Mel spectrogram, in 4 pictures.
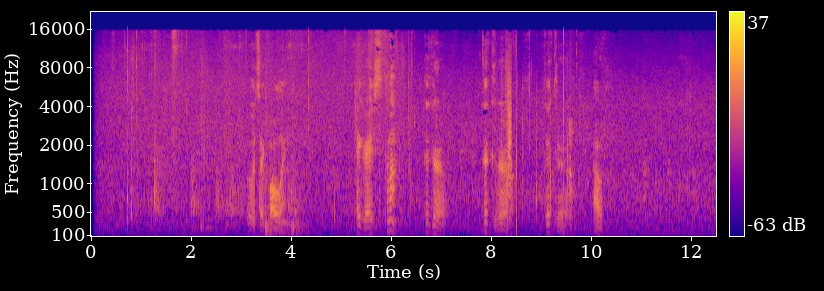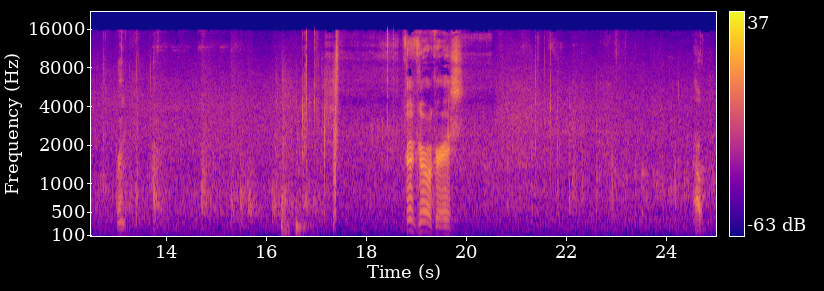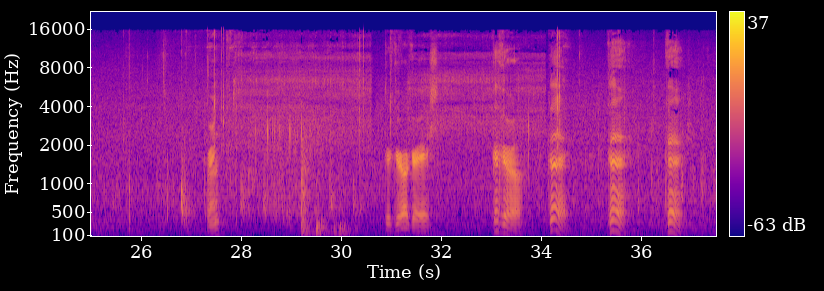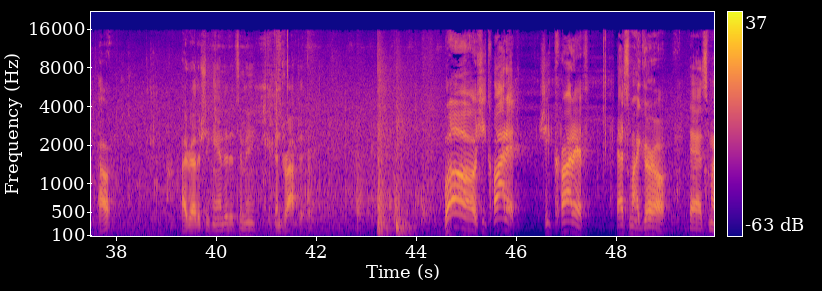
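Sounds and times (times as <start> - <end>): footsteps on rubber matting: 0.7 - 5.4, 11.8 - 17.5, 20.5 - 30.6, 41.3 - 44.6
dog claws clicking on rubber floor: 14.7 - 17.3, 25.4 - 30.6.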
